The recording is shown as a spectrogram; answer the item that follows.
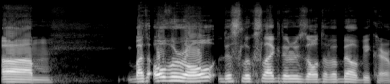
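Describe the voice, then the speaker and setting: At a moderate pace, a man speaks with a non-native accent in a very clean recording with a silent background. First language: not English. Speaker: ancient DNA video creator. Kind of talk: screen-share tutorial. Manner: halting, many fillers.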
